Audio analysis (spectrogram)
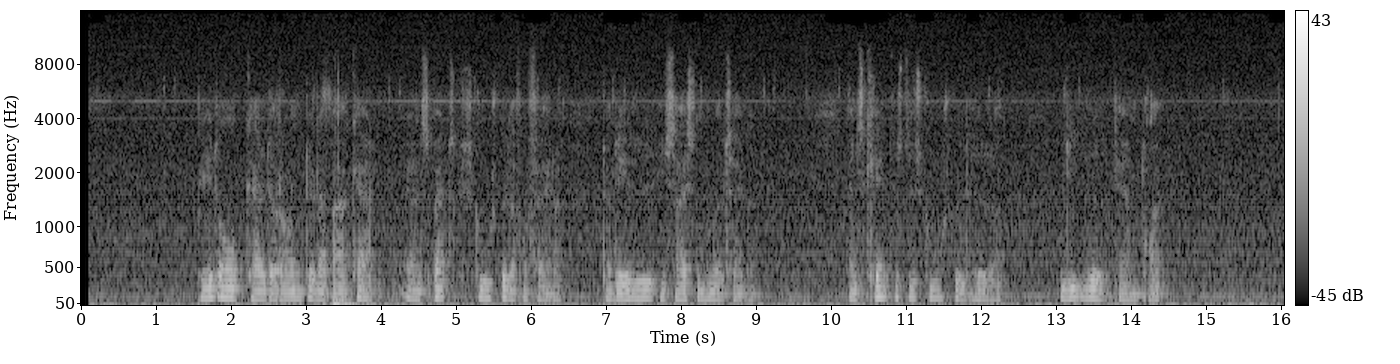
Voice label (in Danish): dansk; Madrid; Calderon; Barca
